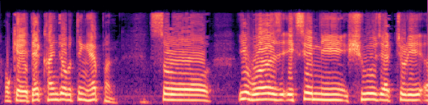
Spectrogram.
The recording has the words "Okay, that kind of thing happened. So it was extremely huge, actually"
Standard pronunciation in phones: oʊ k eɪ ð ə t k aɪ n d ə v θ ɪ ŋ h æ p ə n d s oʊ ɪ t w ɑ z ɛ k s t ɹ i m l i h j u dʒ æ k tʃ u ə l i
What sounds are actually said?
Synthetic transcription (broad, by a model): oʊ k eɪ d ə t k aɪ n d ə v t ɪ ŋ h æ p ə n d s oʊ ɪ t w ɑ z ɛ k s t ɹ i m l i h j u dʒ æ k tʃ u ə l i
